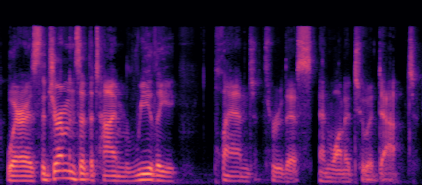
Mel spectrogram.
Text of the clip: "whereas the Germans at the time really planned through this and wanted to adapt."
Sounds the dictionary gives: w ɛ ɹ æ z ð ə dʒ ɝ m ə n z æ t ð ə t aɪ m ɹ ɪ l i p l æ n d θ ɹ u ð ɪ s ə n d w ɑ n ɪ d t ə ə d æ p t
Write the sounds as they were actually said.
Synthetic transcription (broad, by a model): w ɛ ɹ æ z ð ə dʒ ɝ m ə n z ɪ t ð ə t aɪ m ɹ ɪ l i p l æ n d θ ɹ u ð ɪ s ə n w ɑ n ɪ d t ə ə d æ p t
